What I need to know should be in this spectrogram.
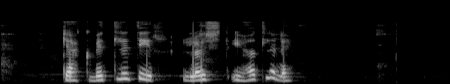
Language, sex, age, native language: Icelandic, female, 30-39, Icelandic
